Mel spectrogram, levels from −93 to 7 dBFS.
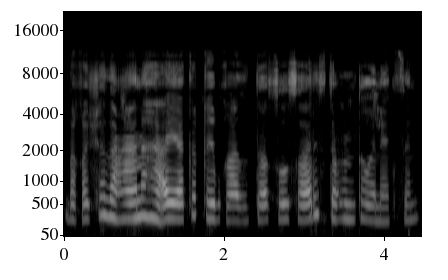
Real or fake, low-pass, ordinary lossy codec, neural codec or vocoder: real; none; none; none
